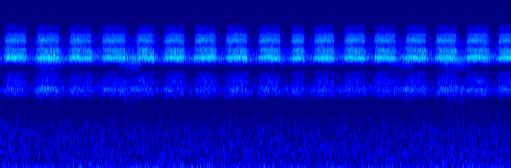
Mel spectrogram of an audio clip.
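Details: Chirping crickets in pine woods at sunset, recorded in XY stereo: regular high trilled chirps, about two each second, evenly spaced with short gaps, no other clear sounds.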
